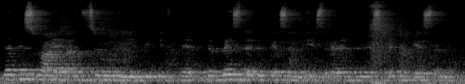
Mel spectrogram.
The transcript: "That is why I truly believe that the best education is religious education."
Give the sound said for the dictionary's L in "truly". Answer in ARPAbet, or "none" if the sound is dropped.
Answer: W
